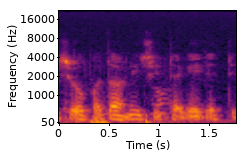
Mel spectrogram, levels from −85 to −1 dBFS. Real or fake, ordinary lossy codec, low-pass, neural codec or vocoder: real; none; none; none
